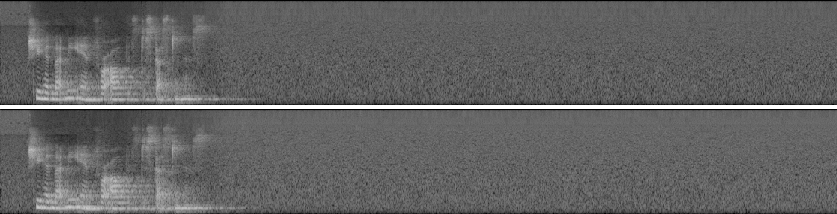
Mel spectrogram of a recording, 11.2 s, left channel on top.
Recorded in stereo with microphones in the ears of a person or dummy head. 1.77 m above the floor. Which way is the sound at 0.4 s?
15° left (ahead or behind).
